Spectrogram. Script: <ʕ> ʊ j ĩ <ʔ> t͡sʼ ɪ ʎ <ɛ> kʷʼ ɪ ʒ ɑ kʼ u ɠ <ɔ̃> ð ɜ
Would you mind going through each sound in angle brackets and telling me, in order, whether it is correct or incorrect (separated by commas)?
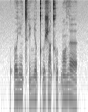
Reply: incorrect, incorrect, correct, correct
